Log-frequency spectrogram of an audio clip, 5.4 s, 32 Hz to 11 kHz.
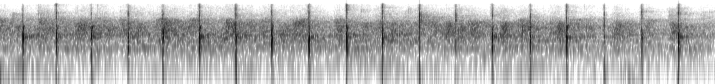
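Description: A church audience at morning worship applauds steadily to celebrate two members' 68th wedding anniversary, a dense wash of many hands clapping with one clapper standing out in a quick, even rhythm throughout. No one speaks.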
